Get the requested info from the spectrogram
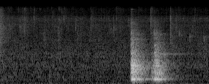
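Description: Eggs frying with onions and tomatoes in oil in a non-stick frying pan, a steady sizzle. A brief louder burst comes about a second and a half in.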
